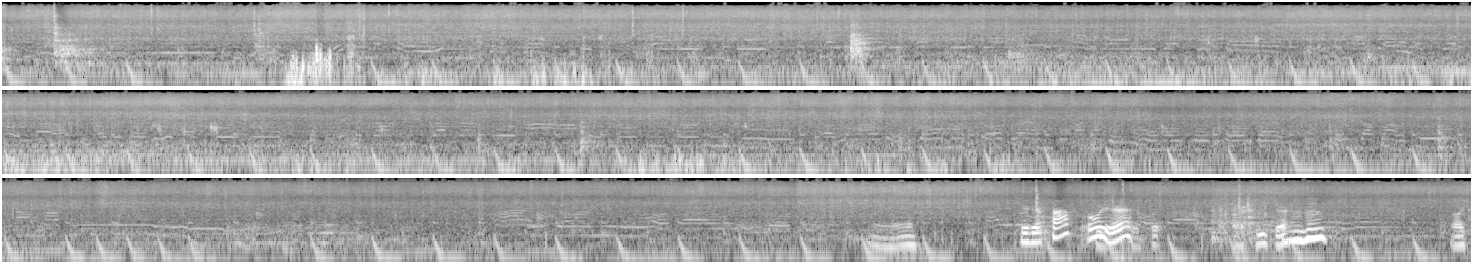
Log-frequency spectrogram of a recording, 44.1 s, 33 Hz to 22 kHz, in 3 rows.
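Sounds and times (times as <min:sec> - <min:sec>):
chicken sizzling on a grill: 0:00.0 - 0:44.0.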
